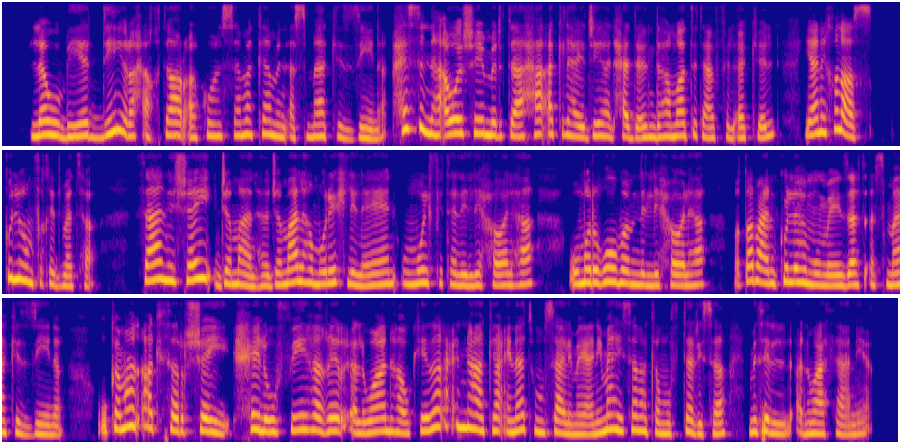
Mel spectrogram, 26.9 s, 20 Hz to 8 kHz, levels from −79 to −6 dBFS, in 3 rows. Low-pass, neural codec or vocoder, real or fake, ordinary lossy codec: 7.2 kHz; codec, 16 kHz, 4 kbps, X-Codec, HuBERT features, trained on LibriSpeech; fake; none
